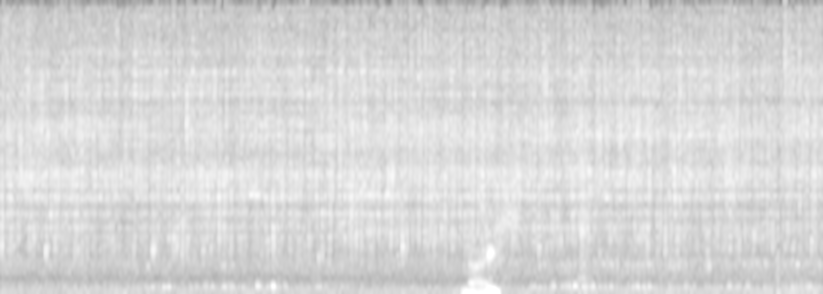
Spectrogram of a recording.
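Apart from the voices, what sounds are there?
water poured out of a broccoli sprouting jar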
